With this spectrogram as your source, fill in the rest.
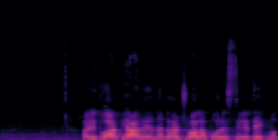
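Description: A young woman reads out the news clearly and close up.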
